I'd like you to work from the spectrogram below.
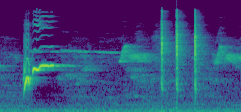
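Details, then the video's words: White-rumped shama fighting song: a rising whistle leading into a long level tone, then a higher whistled note, three sharp tail-snap clicks, and a closing whistle. "chòe lửa chuyền hót đấu nết đập tạch đuôi chắc,kích chòe lửa hót đấu chớm lửa"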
